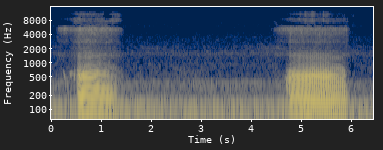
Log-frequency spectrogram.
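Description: Two long, loud, buzzing-tonal snores about four seconds apart over a quiet room hum; snoring in a sleeping dog.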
